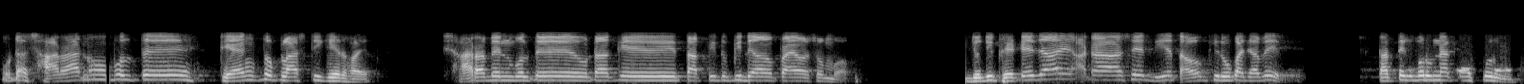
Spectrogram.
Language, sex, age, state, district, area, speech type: Bengali, male, 30-45, West Bengal, Darjeeling, rural, conversation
